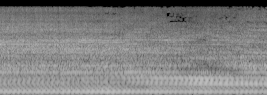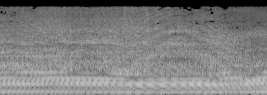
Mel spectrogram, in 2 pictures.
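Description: Small gas engine of a capstan rope winch running steadily at high speed, hauling the rope to pull a tree over; the engine slows down near the end.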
